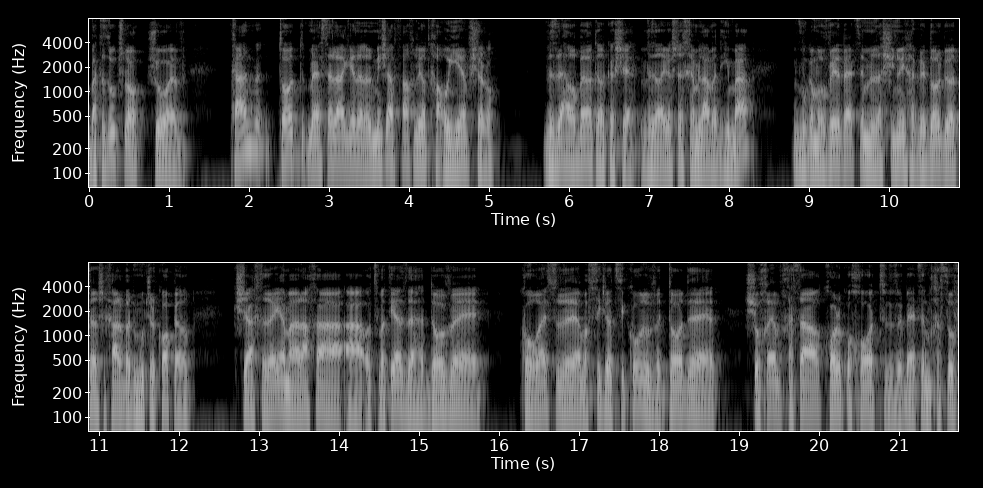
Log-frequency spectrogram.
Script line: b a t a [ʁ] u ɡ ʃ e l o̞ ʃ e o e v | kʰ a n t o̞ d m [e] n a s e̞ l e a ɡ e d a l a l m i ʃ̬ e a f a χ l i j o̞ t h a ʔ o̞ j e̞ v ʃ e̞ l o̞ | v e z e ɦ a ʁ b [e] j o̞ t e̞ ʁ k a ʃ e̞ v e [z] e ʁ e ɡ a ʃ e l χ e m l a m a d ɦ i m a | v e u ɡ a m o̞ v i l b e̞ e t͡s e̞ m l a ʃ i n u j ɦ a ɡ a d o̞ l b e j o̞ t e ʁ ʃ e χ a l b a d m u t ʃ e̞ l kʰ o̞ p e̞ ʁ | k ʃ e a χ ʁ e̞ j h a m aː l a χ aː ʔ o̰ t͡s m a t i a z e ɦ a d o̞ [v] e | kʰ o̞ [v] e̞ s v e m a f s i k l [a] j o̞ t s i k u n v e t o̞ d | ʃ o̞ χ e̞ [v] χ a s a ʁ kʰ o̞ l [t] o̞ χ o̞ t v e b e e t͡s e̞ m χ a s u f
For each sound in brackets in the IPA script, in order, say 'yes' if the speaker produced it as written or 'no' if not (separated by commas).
no, yes, yes, yes, yes, no, no, yes, no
